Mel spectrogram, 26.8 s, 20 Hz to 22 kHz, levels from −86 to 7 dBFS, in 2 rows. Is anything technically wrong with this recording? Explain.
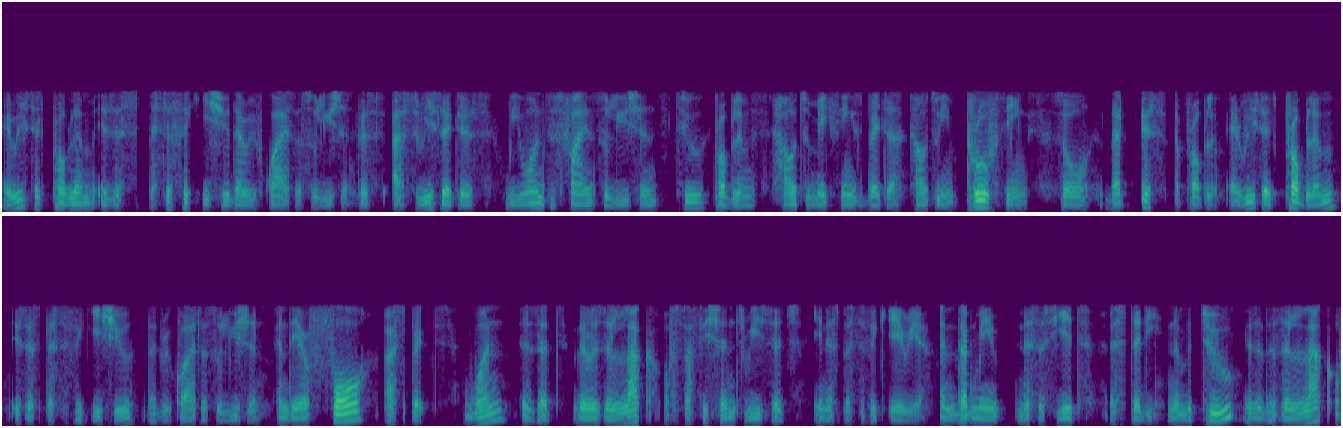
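Yes. Packet loss with pitch repetition occurs at 6.78–6.80 s (after "want to find solutions"), 9.91–9.93 s (after "better how to improve") and 24.59–24.64 s (after "that may necessitate a"). The last pitch period is repeated to bridge each gap. The 20 ms losses sound like a brief buzzy hold, while the 50 ms one is held longer and fades.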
